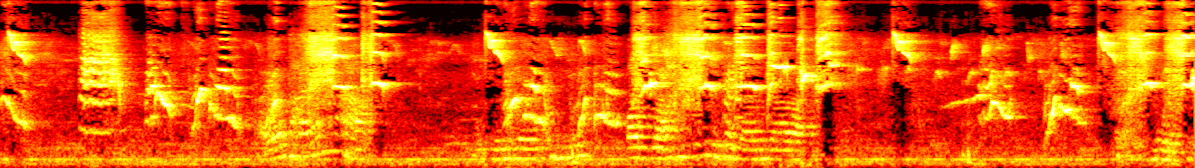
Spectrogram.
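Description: A caged songbird sings loud, varied whistling and chirping phrases close by.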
